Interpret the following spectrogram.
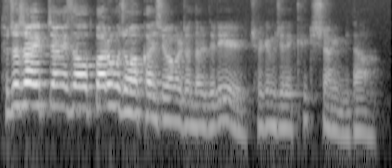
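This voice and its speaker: A man's voice: on the high side, quick pace. A man hosting a finance show introduces the segment and puts short, direct questions to his guest. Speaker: host.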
